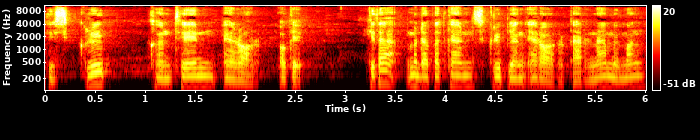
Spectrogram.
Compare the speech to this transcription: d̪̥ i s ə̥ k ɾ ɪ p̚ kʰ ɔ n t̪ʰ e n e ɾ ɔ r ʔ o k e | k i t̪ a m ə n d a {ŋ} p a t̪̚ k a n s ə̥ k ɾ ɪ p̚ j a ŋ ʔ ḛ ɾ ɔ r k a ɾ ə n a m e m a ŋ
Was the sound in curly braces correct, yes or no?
no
